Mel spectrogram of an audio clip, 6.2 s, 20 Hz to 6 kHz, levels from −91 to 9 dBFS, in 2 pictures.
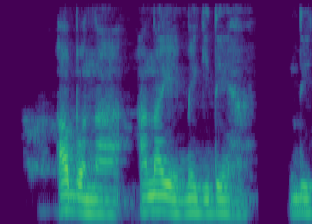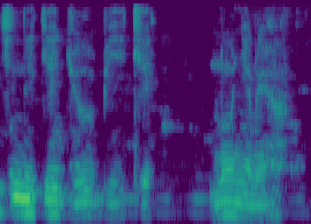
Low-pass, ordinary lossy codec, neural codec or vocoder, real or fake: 5.4 kHz; none; none; real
